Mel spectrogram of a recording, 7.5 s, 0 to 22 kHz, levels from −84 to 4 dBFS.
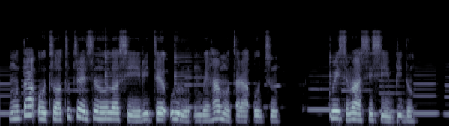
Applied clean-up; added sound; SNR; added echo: neural mask model RNNoise.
